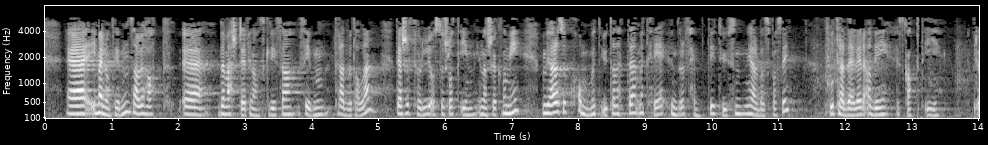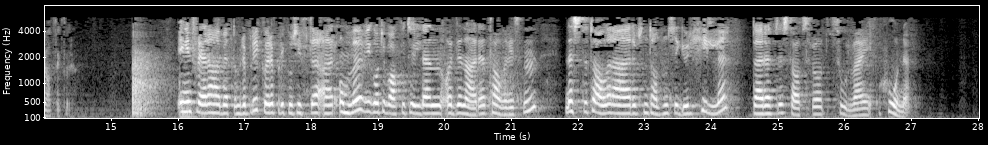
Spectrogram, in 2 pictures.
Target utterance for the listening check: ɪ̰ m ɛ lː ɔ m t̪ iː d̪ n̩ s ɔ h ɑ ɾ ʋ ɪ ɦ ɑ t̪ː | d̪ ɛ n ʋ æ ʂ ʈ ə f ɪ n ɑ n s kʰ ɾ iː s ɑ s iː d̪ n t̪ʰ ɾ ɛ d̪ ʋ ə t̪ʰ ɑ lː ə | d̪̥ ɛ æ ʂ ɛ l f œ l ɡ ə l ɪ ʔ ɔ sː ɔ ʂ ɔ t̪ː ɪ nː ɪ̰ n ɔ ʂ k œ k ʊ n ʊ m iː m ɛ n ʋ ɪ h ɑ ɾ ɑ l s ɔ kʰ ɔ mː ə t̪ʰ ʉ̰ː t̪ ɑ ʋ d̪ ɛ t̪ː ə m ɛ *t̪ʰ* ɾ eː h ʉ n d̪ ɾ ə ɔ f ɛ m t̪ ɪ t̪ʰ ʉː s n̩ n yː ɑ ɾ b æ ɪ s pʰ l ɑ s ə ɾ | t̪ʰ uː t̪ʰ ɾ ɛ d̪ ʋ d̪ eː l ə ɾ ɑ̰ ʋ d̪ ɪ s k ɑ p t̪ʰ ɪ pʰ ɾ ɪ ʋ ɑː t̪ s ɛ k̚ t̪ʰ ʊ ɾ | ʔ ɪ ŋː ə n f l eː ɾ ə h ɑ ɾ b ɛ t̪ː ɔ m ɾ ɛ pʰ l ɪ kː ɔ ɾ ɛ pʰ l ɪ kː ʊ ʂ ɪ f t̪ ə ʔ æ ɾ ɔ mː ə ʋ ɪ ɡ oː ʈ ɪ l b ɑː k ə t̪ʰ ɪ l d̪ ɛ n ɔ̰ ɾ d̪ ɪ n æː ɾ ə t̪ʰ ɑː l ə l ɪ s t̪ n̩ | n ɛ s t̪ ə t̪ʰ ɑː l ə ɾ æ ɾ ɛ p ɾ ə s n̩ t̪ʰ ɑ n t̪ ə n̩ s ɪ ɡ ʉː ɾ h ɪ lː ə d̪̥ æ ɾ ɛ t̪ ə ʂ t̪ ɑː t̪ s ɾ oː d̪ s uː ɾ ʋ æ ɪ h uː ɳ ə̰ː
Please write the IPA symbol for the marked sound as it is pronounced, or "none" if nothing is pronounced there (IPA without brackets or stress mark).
t̪ʰ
